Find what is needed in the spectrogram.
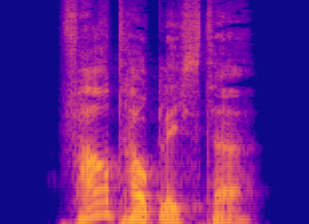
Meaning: inflection of fahrtauglich: 1. strong/mixed nominative/accusative feminine singular superlative degree 2. strong nominative/accusative plural superlative degree
- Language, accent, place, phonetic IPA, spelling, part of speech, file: German, Germany, Berlin, [ˈfaːɐ̯ˌtaʊ̯klɪçstə], fahrtauglichste, adjective, De-fahrtauglichste.ogg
